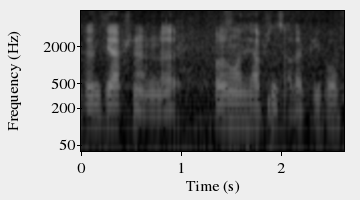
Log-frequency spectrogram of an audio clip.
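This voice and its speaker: A male co-host of a visual novel readthrough livestream trades casual banter and reads game text aloud. His mid-range, fairly bright voice moves fast, and the poor audio has game music playing behind him.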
